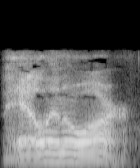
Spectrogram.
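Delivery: letters called out loud and high; loud spelled-out greeting. Real, not acted. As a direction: announce each letter.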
